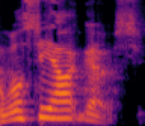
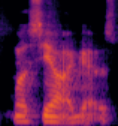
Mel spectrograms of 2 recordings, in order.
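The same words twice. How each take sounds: First: "we'll see how it goes" lifted high, with "how" on top then falling; sing-song higher read of "we'll see how it goes"; higher playful take. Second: "We'll see how it goes" repeated softer, at normal pitch; quiet aside repeating "We'll see how it goes"; softer echo. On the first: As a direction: toss it off brightly at a higher pitch. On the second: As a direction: mutter it back to yourself softly. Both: Real, not acted. Repeats closing line differently.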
